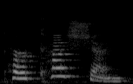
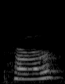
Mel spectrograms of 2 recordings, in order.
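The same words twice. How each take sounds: First: PERCUSSION said slowly as one joined word; blended word. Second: PERCUSSION broken into separate syllables, per, cus, shun; sounding out syllables. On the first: Teacher puts the word together for Abby, PERCUSSION slow and whole. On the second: Teacher sounds out a word for Abby, PERCUSSION syllable by syllable. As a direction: say "percussion" in pieces with clear gaps. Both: Shown as a demonstration. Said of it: "let's try to say the word".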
